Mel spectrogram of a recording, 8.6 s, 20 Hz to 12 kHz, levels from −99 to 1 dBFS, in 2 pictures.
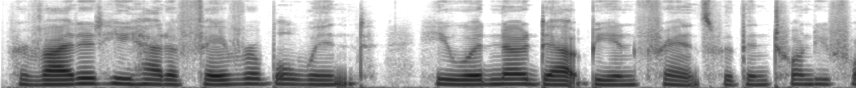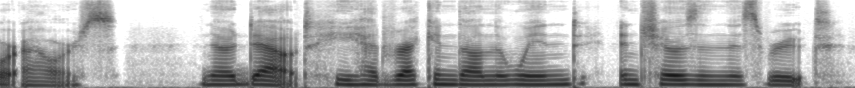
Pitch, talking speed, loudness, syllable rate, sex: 175 Hz, 205 wpm, -19 LUFS, 5.3 syllables/s, female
